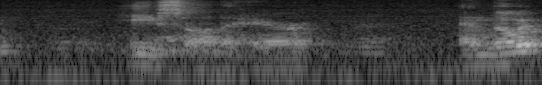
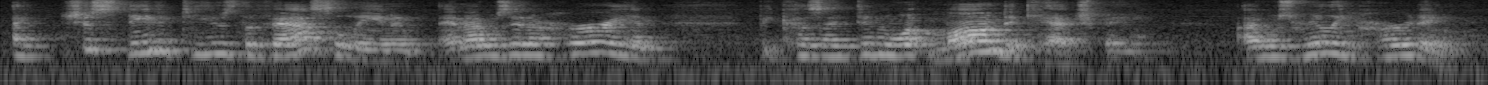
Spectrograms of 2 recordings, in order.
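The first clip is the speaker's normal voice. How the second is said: put-on higher young son's voice, defensive; higher voiced son, hurried and defensive; son pleading; 11 semitones higher than usual. A narrator's reading. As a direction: plead your case in a higher voice.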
